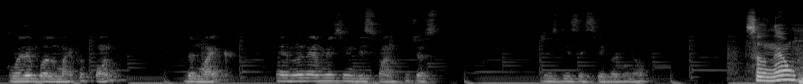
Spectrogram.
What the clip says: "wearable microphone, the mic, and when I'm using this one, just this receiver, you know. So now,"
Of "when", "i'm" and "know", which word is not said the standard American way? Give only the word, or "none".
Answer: when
